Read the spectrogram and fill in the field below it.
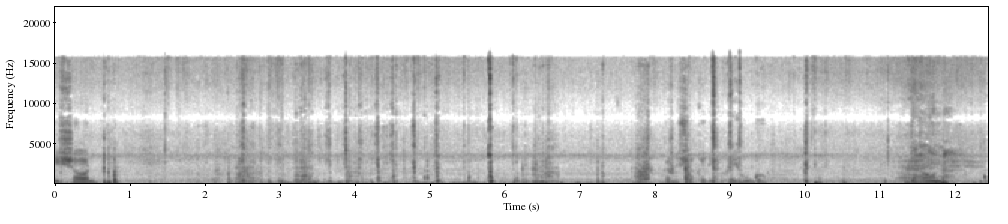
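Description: Wooden hive boxes knock and scrape as they are handled.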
